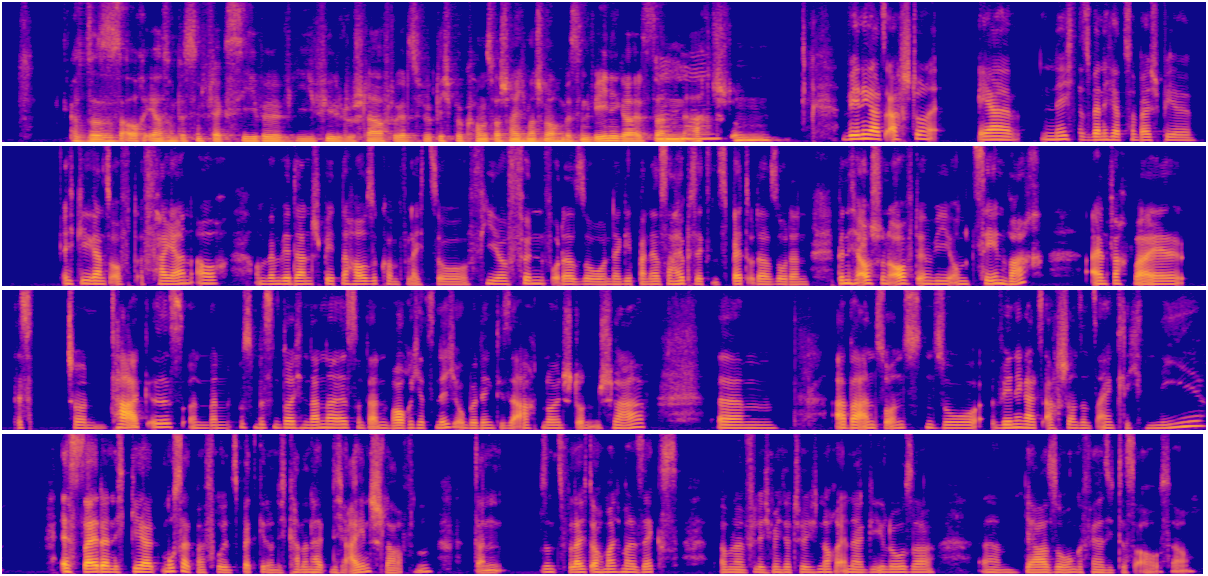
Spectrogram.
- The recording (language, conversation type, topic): German, advice, Wie kann ich morgens beim Aufwachen mehr Energie haben?
- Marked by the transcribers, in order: other background noise; distorted speech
